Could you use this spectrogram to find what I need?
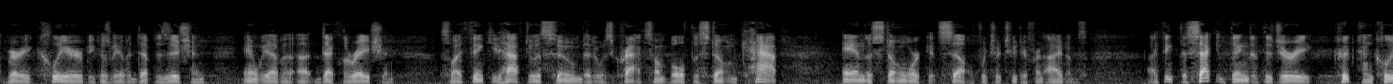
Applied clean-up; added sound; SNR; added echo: none; none; none; none.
